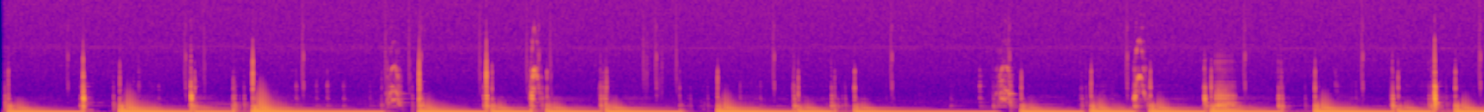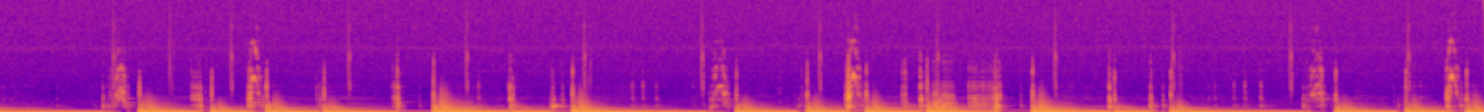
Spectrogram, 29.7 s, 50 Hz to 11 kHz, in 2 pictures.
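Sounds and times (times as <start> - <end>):
metal bass: 0.0 - 29.6.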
